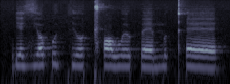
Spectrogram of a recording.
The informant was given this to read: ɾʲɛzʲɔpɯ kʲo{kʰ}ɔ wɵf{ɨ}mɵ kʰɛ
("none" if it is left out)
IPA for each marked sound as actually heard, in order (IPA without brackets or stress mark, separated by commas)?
ǁʰ, ɛ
